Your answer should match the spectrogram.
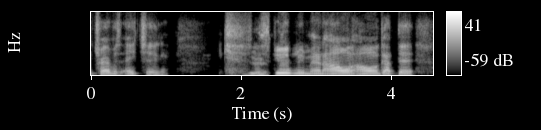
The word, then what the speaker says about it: Etienne: Um, I'm gonna say Travis Etienne.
